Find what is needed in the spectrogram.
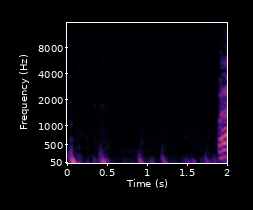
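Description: About half a dozen soft, low thumps at irregular spacing, picked up by a handheld microphone as the man holding it moves about. A man's voice comes back in right at the end.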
